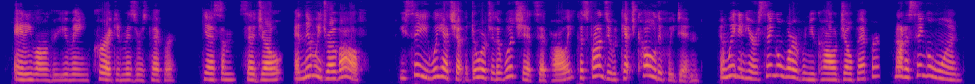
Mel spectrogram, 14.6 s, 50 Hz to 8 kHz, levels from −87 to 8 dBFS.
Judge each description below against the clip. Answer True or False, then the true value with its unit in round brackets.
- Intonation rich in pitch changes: True (6.1 semitones)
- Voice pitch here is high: True (230 Hz)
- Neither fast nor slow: False (215 wpm)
